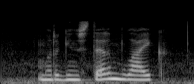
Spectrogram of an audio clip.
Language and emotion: Russian, neutral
